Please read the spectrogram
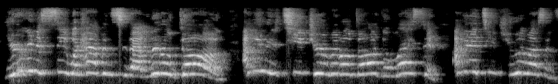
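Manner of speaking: high-pitched imitation of a ranting neighbour; screaming threats. Neighbour threatens the little dog, screaming high. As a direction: get carried away mimicking her, high and worked up. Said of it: "you're screaming so loud".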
